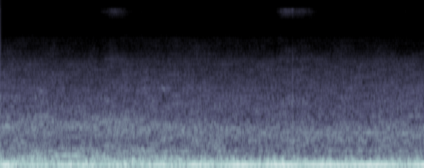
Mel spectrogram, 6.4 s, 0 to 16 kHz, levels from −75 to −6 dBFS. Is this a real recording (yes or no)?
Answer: no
